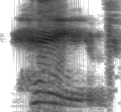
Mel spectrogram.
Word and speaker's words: have: But in this word, the A says a, and the B says v, and the E is silent. We don't change the A to the long sound.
